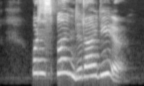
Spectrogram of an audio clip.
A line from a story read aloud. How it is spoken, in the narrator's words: the newest crow, Steve, piped in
